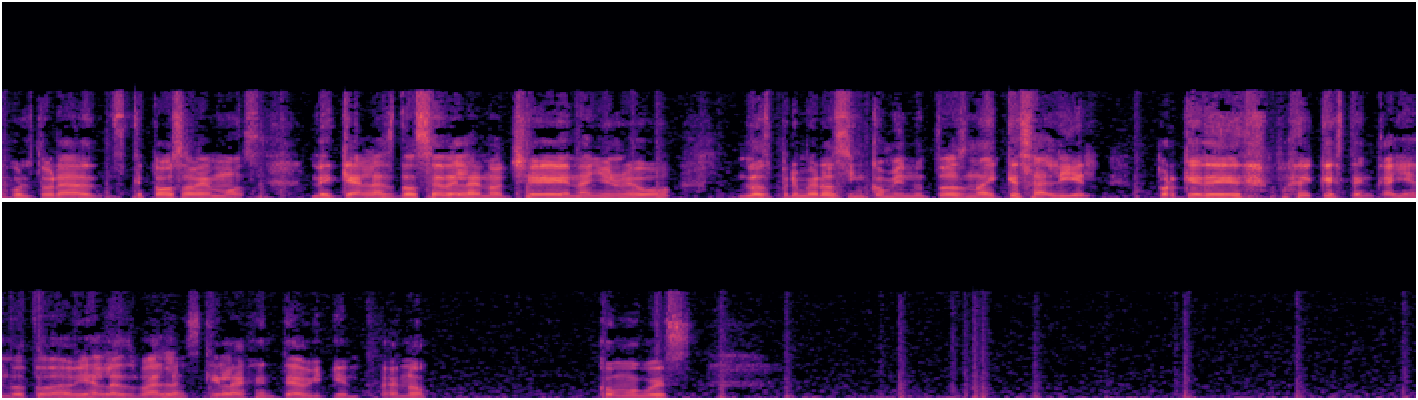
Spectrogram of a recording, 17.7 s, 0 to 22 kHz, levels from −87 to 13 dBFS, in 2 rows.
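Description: Overdone noise removal is present throughout. The noise reduction was set too strong, so frequency bands near its noise estimate are cut hard or gated out, taking quiet speech detail too. The background in pauses drops and breaks up into twinkling specks.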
